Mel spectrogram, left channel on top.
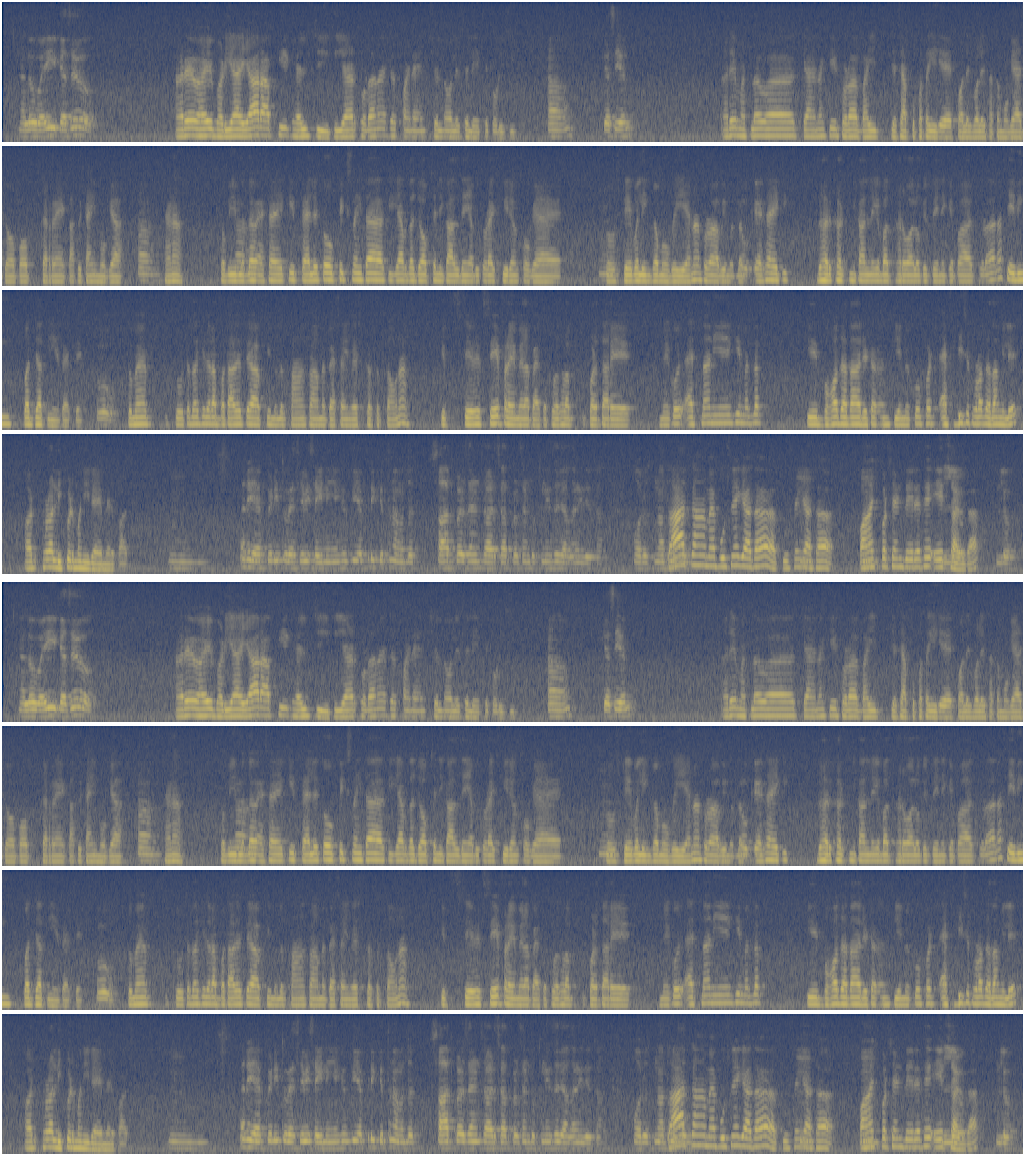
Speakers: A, on the right; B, in the centre.
A: Hello भाई कैसे हो
B: अरे भाई बढ़िया है यार आपकी एक हेल्प चाहिए थी यार थोड़ा ना ऐसे फाइनेंशियल नॉलेज से लेके थोड़ी सी
A: हाँ कैसी हेल्प
B: अरे मतलब अ, क्या है ना कि थोड़ा भाई जैसे आपको पता ही है कॉलेज वॉलेज खत्म हो गया जॉब वॉब कर रहे हैं काफी टाइम हो गया
A: हाँ
B: है ना तो भी
A: हाँ
B: मतलब ऐसा है कि पहले तो फिक्स नहीं था कि क्या पता जॉब से निकाल दें अभी थोड़ा एक्सपीरियंस हो गया है
A: हम्म
B: तो स्टेबल इनकम हो गई है ना थोड़ा अभी मतलब
A: ओके
B: ऐसा है कि घर खर्च निकालने के बाद घर वालों के देने के बाद थोड़ा ना सेविंग्स बच जाती हैं पैसे
A: ओ
B: तो मैं सोच रहा था कि जरा बता देते आपकी मतलब कहाँ कहाँ मैं पैसा इन्वेस्ट कर सकता हूँ ना कि सेफ सेफ रहे मेरा पैसा थोड़ा थोड़ा बढ़ता रहे मेरे को इतना नहीं है कि मतलब कि बहुत ज्यादा रिटर्न चाहिए मेरे को बट एफडी से थोड़ा ज्यादा मिले और थोड़ा लिक्विड मनी रहे मेरे पास
A: हम्म अरे एफडी तो वैसे भी सही नहीं है क्योंकि एफडी कितना मतलब सात परसेंट साढ़े सात परसेंट उतने से ज़्यादा नहीं देता और उतना तो मतलब
B: साथ कहाँ मैं पूछने गया था पूछने
A: हम्म
B: गया था पांच
A: हम्म
B: परसेंट दे रहे थे एक साल
A: ले
B: का
A: लो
